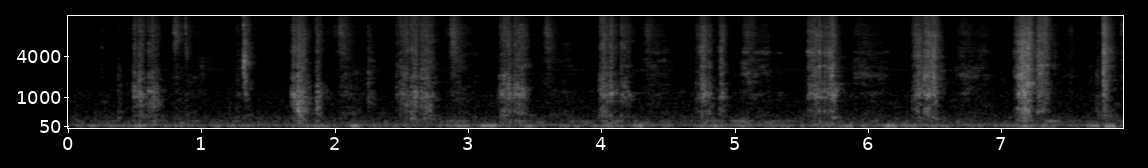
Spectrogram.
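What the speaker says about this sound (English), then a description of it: "So just take it and cut it right down the center using that fold as your guide." Scissors cutting through newspaper along the center fold, a steady series of crisp, close snips and paper crunches repeating at an even pace, quiet and without talk.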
